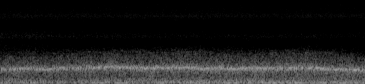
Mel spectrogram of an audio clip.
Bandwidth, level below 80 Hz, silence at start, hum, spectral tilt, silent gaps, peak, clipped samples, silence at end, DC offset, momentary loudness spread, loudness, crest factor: over 20 kHz; -42 dBFS; 0 s; none; -7 dB/octave; none; -20 dBFS; under 0.1%; 0 s; under 0.1%; 2 LU; -33 LUFS; 12 dB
